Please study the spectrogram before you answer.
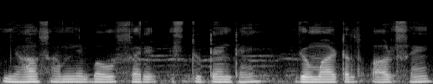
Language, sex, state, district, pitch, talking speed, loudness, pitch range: Hindi, male, Uttar Pradesh, Shamli, 120 Hz, 140 wpm, -18 LUFS, 120-130 Hz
